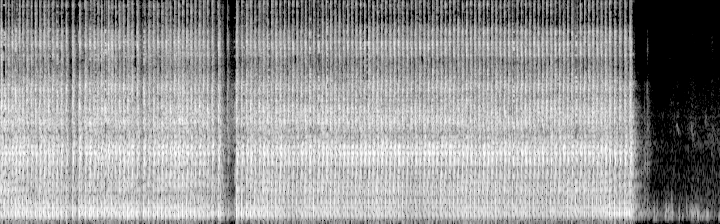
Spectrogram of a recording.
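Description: Cordless DeWalt impact driver hammering galvanized roofing screws through a metal flashing plate into a shipping container's steel roof: a loud, rapid, continuous rattle of impacts. It breaks off briefly about three and a half seconds in, then runs on and stops near the end.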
